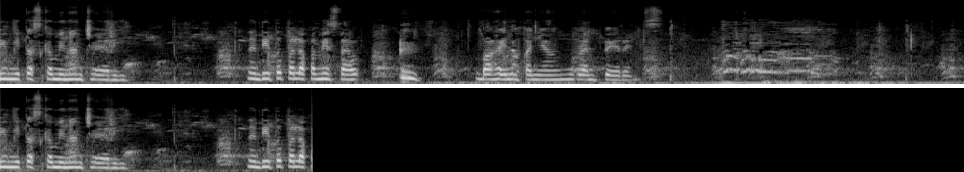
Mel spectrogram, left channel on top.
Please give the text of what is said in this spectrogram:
kami ng cherry. Nandito pala kami sa bahay ng kanyang grandparents.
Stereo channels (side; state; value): right; drops out; at 3.2 s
